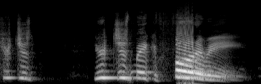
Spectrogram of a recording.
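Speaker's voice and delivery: very high, loud indignant whine; whiny kid. Retold or imitated. Kid protesting to staff member, high whine. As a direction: complain like a wounded teenager. Kid complains being mocked.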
